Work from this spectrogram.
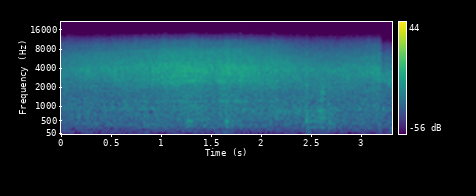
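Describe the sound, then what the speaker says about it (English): Chicken sizzling and crackling in a hot frying pan, a steady frying hiss that swells slightly and settles, with no voices. "All right, so that's sizzling nicely."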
